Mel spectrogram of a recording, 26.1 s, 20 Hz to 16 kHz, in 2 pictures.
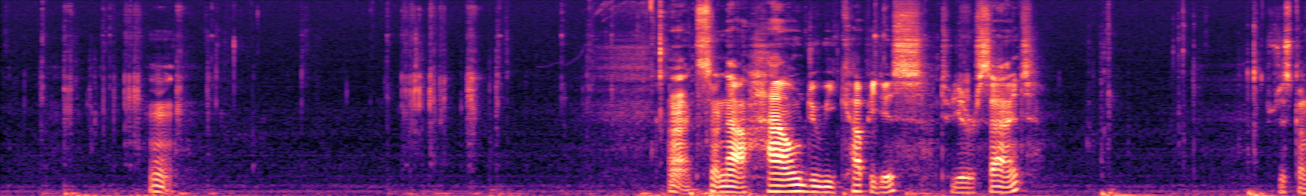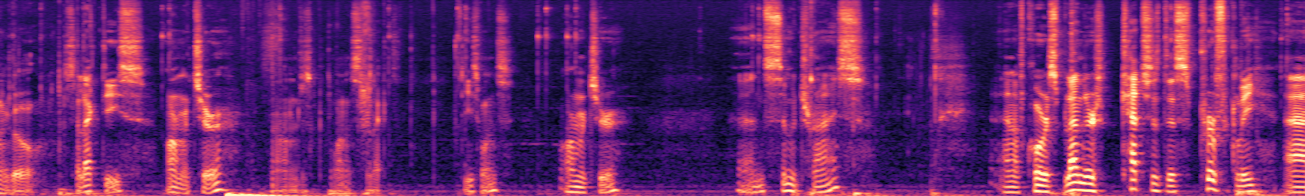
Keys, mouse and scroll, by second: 0.6-1.0 scroll up 3, 1.0 middle click, 1.1-1.4 scroll down 5, 1.7 scroll up 2, 2.1 middle click, 4.0 middle click, 4.0-4.5 scroll down 9, 4.6-5.0 scroll up 7, 5.0 middle click, 6.0 middle click, 6.0 scroll down 1, 6.2 middle click, 6.2 scroll up 1, 7.0 ctrl+Tab, 8.7 shift+click, 9.2 middle click, 9.5 middle click, 9.6 scroll down 3, 9.9-10.4 scroll up 2, 11.1 Tab, 12.5 a, 13.4 middle click, 13.7 shift+middle click, 14.7 click, 16.3 right click, 16.3 c, 18.4 click, 18.7 click, 21.3 shift+middle click, 21.5 shift+middle click, 21.7 middle click, 21.8 middle click, 23.7 ctrl+Tab, 25.2 right click, 25.5 ctrl+Tab.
